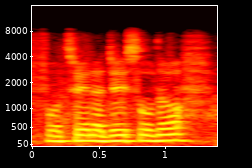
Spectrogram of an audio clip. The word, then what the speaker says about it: Fortuna Düsseldorf: Fortuna Düsseldorf, is that correct? – Fortuna Düsseldorf.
